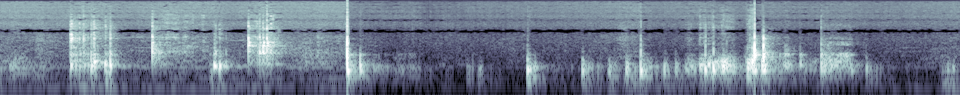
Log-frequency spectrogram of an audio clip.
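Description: Kitchen knife knocking on a wooden cutting board: scattered knocks and one sharp tap in the first part, then a quick run of chopping strokes through an onion near the end.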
